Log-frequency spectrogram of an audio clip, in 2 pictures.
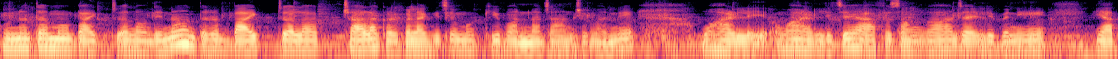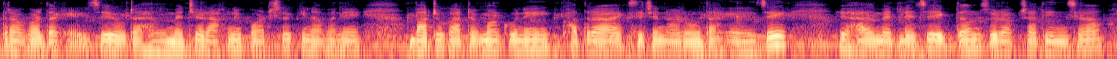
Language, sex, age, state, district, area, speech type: Nepali, male, 18-30, West Bengal, Darjeeling, rural, spontaneous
